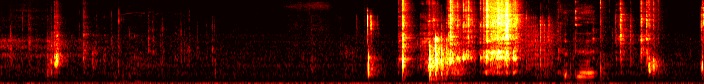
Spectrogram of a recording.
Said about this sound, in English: So go ahead and just give me a roll on just evading any kind of damage that could be happening. I have all my dice this time.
